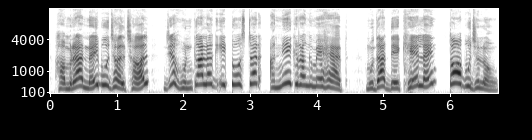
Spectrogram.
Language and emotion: Maithili, surprised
